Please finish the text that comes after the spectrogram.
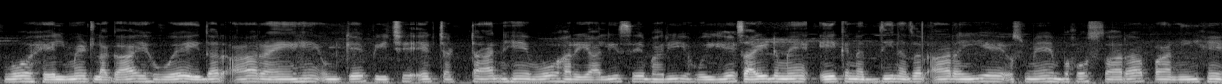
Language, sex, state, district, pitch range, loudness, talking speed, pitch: Hindi, male, Jharkhand, Jamtara, 120-130 Hz, -16 LUFS, 155 wpm, 125 Hz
